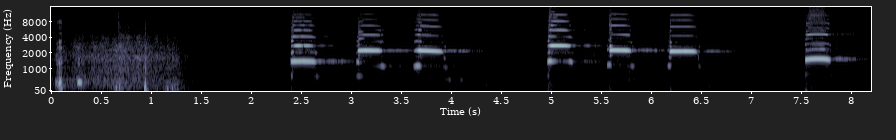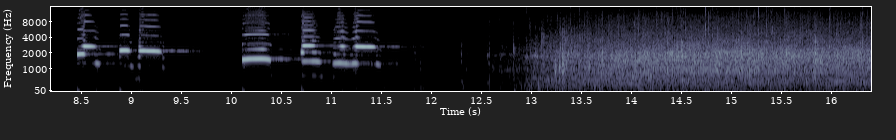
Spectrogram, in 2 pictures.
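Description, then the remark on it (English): A recorder plays Three Blind Mice in short, high, slightly breathy phrases of a few notes each, with pauses between, followed by a burst of steady applause. “Believe it or not, that was Three Blind Mice.”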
